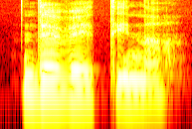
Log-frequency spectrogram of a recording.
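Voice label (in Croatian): "devetina", Hrvatski; mreznik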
